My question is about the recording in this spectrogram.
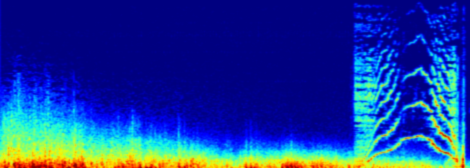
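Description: Thunderclap sound effect: a sudden crash of thunder that rumbles and slowly dies away over about five seconds. Near the end a high cry glides up and then down in pitch.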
